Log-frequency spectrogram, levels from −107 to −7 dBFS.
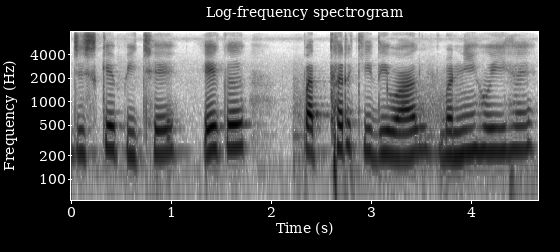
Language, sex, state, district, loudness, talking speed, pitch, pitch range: Hindi, female, Uttar Pradesh, Lucknow, -19 LUFS, 115 wpm, 230 Hz, 215-240 Hz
